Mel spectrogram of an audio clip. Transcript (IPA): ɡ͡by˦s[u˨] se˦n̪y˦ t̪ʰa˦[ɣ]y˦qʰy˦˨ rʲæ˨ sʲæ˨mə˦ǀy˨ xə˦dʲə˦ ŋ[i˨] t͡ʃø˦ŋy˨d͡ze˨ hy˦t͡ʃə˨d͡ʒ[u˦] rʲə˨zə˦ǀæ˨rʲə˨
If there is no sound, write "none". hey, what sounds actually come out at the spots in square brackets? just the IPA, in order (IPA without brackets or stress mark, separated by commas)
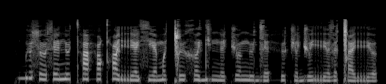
ø˨, h, e˨, y˦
